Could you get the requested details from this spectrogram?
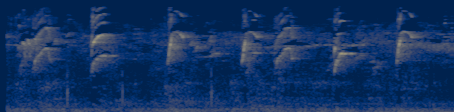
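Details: Persian Rasmi canary bred in captivity, singing repeated bright whistled phrases, each a rising-then-falling swoop with buzzy overtones, delivered about once per second over a faint low hum.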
